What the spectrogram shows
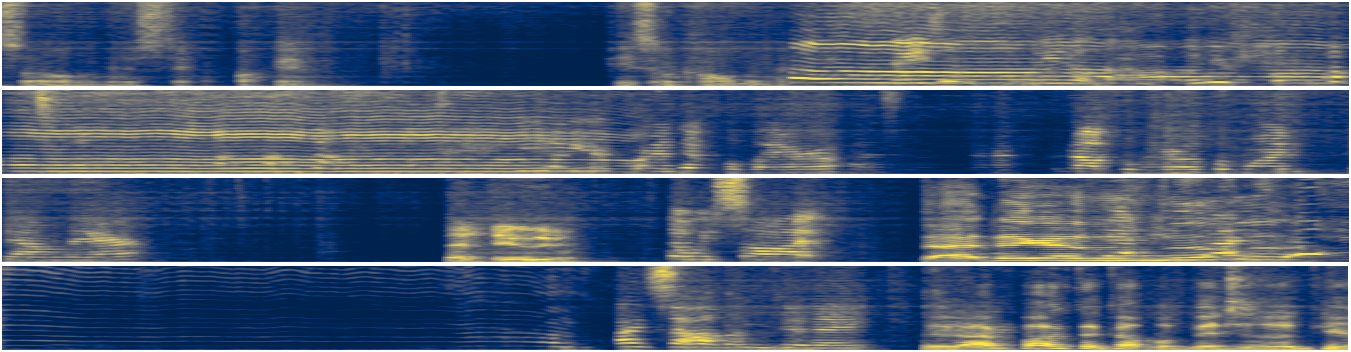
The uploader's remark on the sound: Sorry for the audio quality on this one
